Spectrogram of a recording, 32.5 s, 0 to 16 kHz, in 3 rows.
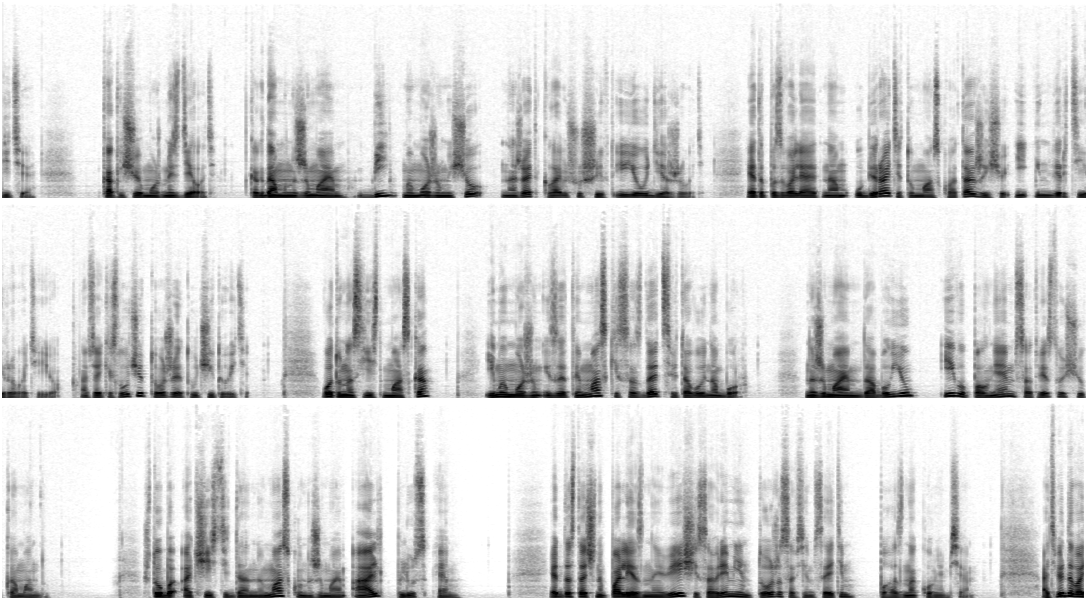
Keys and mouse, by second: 3.7 b, 19.6 w, 25.7 alt+m.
